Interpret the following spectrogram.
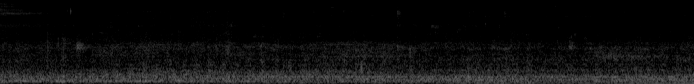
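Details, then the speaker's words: Bosch 300 Series dishwasher running on normal cycle, extended dry off, sitting outside the cabinet before mounting. Quiet, steady water swishing over a soft low rumble from the water pump, no grinding or rattles; normal running. "it gets really quiet you can kind of hear the water inside and that's about it a little bit of rumble from the thing that's the water pump"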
